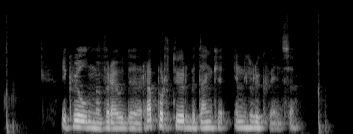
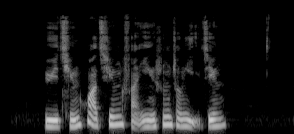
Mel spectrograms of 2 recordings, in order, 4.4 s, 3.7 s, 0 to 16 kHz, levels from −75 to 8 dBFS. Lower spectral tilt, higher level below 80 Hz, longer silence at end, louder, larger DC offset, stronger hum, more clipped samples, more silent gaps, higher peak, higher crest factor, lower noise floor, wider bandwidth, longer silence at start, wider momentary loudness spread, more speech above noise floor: first, -9.5 dB/octave vs -6.5 dB/octave; first, -54 dBFS vs -68 dBFS; second, 0.4 s vs 0.85 s; about the same, -21 LUFS vs -20 LUFS; neither; neither; neither; neither; about the same, -4 dBFS vs -4 dBFS; about the same, 18 dB vs 16 dB; first, -57 dBFS vs -49 dBFS; second, 6.6 kHz vs 11 kHz; second, 0.05 s vs 0.55 s; first, 14 LU vs 4 LU; first, 37 dB vs 31 dB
